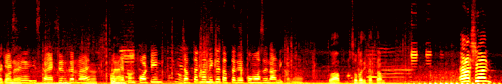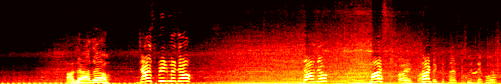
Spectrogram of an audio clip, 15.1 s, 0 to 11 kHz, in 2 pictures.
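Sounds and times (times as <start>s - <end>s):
engine idling: 0.6s - 10.6s
people calling out: 5.2s - 7.4s
car passing by: 10.4s - 15.0s.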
